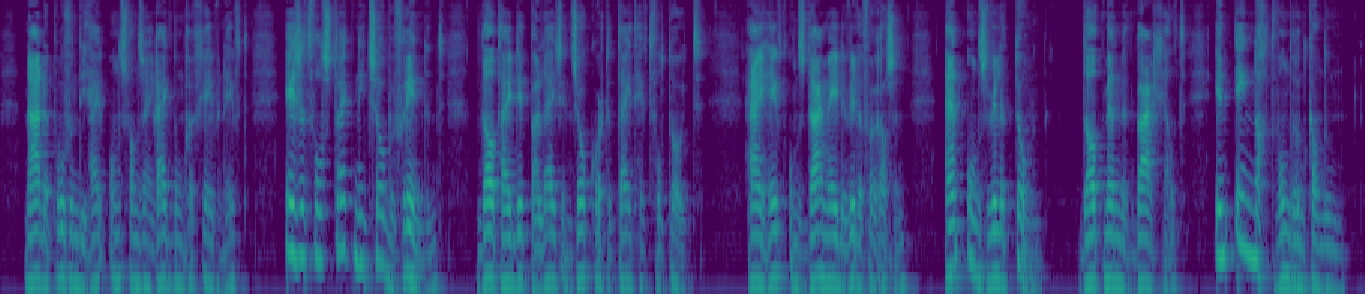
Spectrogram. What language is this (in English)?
Dutch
